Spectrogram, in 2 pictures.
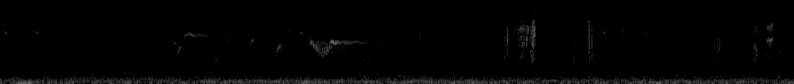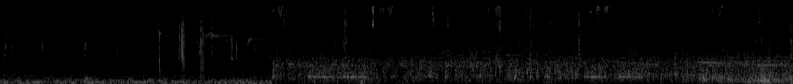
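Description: Quiet outdoor ambience with scattered light taps and a few short bird chirps a couple of seconds in. A low rumble underneath cuts out abruptly about ten seconds in, giving way to a brighter hiss with more frequent taps.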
